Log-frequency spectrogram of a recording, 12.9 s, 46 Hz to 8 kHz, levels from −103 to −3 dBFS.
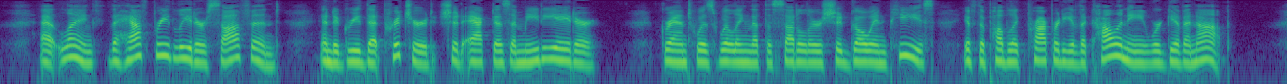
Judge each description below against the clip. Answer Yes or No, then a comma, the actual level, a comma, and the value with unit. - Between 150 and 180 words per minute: Yes, average, 170 wpm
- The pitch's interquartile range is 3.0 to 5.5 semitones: No, narrow, 2.4 semitones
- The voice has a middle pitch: Yes, medium, 180 Hz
